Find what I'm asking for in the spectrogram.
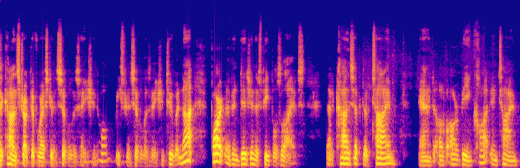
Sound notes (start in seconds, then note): none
